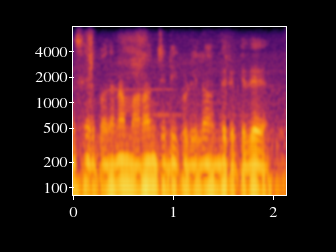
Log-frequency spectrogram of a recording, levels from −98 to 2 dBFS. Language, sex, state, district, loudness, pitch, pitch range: Tamil, male, Tamil Nadu, Namakkal, -15 LUFS, 95 Hz, 95-100 Hz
